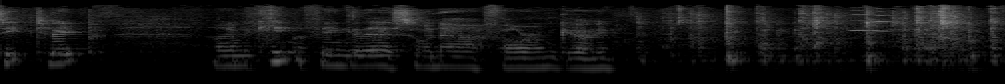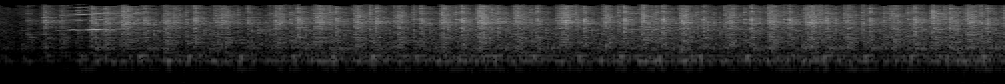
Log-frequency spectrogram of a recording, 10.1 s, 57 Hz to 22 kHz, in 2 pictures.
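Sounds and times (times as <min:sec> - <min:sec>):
treadle sewing machine clatter: 0:03.3 - 0:10.0.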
